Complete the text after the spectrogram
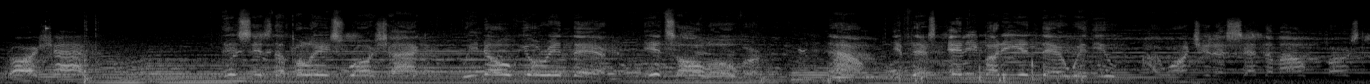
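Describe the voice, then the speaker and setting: A man voicing a confident, commanding policeman who calls out loudly and authoritatively for a surrender. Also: sits high, steady tone, slow pace, gravelly, exaggerated voice. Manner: loud, authoritative, projected. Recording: loud music underneath.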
